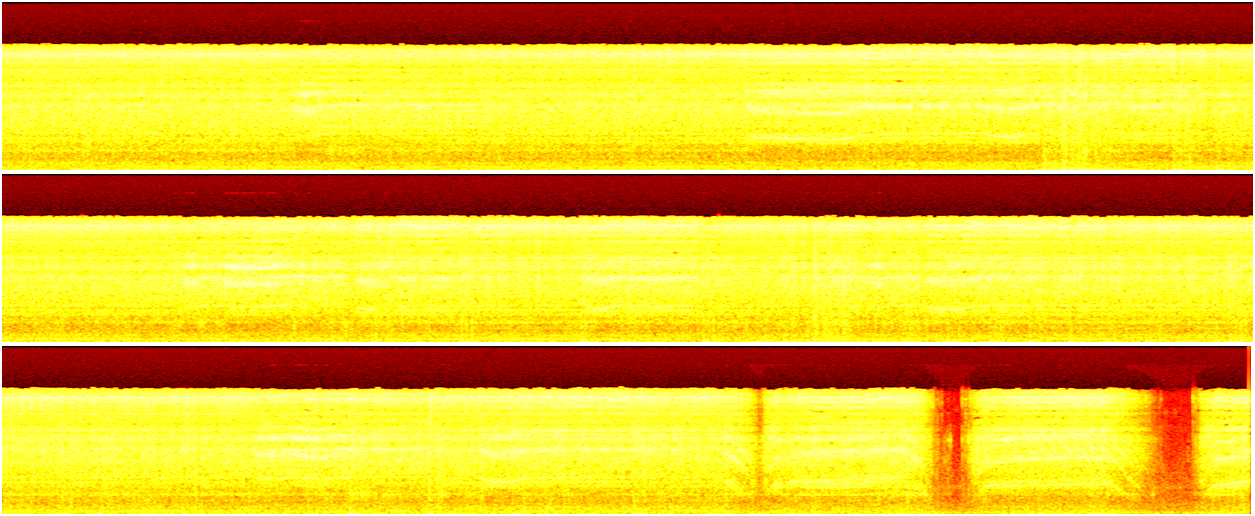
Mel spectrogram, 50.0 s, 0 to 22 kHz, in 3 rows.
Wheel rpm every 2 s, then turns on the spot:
230, 230, 230, 230, 230, 220, 230, 230, 230, 230, 220, 230, 230, 230, 230, 230, 230, 240, 230, 230, 230, 190, 170, 130, 80.
48-50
